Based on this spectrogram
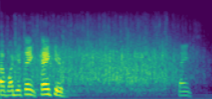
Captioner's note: applause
